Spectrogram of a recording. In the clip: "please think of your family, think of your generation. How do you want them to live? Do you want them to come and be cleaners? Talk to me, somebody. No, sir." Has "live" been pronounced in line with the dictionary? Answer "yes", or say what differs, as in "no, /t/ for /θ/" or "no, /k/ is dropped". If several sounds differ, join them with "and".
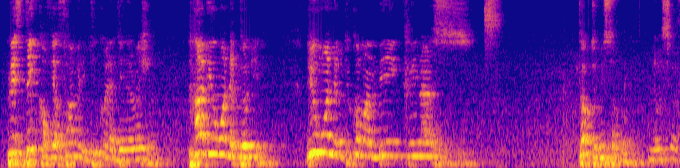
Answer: no, /n/ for /l/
